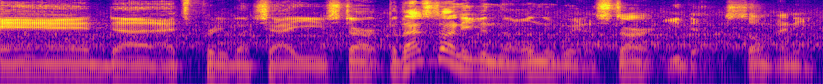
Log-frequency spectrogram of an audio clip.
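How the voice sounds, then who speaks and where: Speaking at a fairly quick pace with a slight Albertan accent, the voice comes through audible room echo and noticeable background noise. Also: man. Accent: very mild Canadian (Alberta). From Alberta, Canada. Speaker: gaming streamer. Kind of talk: live stream chat.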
